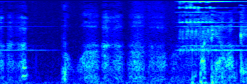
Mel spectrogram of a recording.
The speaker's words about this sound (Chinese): 我电话响了。我，等一下，真是我电话，我电话就这个声音呢，快！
